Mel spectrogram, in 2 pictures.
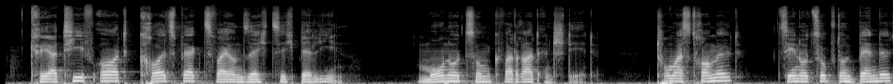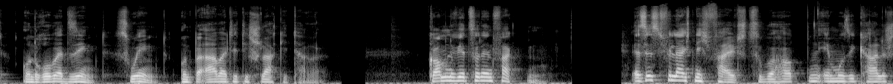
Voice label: locutor aleman german voiceover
